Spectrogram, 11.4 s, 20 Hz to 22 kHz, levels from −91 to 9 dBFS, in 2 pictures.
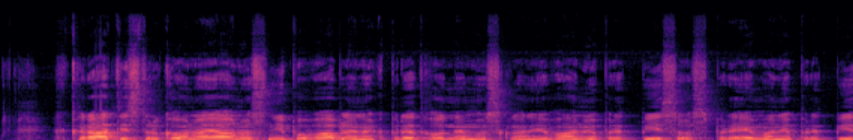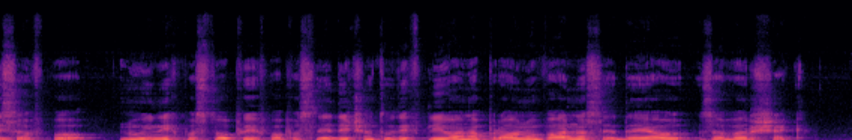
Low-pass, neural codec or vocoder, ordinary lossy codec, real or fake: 19.8 kHz; none; none; real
